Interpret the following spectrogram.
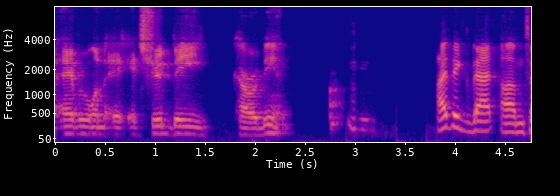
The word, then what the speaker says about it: Caribbean: Let's do, we've got one for Caribbean. Caribbean. It's Caribbean. They were the Carib Indians. Yeah, right? They're the Caribs, so it's for sure Caribbean.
